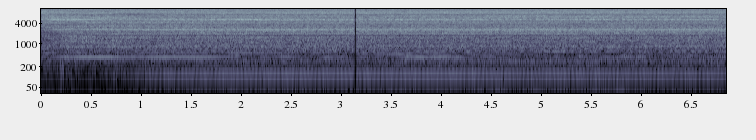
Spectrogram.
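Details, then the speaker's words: Freshly sharpened barber's clipper blade after snugging up its adjustment to cure a slight noise: smooth, steady high buzz over a constant low hum with no rattle or chatter; much better, cuts like butter; normal running. "Snug it up a little bit. Oh yeah, much better."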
